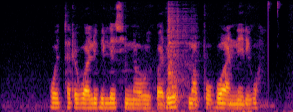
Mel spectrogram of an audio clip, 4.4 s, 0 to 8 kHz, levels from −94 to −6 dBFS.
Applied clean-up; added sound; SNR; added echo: none; none; none; none.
